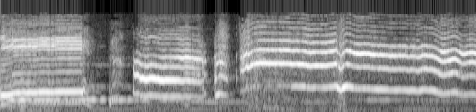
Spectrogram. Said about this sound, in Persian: آره آره گریه کن گریه کن، یالا یالا. خیلی خوب بس دیگه، چقدر سر صدا میکنی؟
